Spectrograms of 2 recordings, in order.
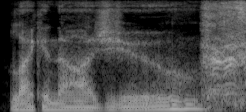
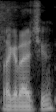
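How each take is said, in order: First: It is said slowly. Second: It is said fast.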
